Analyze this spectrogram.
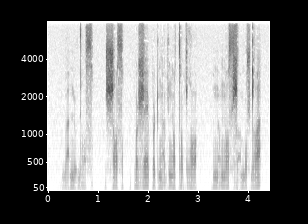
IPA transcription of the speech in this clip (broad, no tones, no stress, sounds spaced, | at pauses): b a̰ n ṵ d̪ ḛ sˤ | ʃ e sˤ | p ɔ ʐ ɛ p ɔ ʈ ŋ a̰ ʈ ŋ ə tˤ ɤ ʈ ðˤ ə | n ɔ̰ ŋ ɛ sˤ ʐ a̰ m u sˤ ɖ a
